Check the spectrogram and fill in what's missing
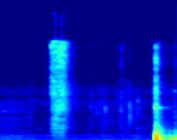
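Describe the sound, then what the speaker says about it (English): A brief hiss of cooking spray onto the back of a spoon, then a quiet pause and a sharp metallic clink and scrape nearby. "I'm going to spray the back of my spoon just a tad bit"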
